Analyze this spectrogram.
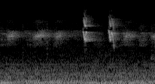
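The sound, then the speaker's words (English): Two short, high bird chirps sound in quick succession. Both are faint above a steady background hiss. “Both birds.”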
